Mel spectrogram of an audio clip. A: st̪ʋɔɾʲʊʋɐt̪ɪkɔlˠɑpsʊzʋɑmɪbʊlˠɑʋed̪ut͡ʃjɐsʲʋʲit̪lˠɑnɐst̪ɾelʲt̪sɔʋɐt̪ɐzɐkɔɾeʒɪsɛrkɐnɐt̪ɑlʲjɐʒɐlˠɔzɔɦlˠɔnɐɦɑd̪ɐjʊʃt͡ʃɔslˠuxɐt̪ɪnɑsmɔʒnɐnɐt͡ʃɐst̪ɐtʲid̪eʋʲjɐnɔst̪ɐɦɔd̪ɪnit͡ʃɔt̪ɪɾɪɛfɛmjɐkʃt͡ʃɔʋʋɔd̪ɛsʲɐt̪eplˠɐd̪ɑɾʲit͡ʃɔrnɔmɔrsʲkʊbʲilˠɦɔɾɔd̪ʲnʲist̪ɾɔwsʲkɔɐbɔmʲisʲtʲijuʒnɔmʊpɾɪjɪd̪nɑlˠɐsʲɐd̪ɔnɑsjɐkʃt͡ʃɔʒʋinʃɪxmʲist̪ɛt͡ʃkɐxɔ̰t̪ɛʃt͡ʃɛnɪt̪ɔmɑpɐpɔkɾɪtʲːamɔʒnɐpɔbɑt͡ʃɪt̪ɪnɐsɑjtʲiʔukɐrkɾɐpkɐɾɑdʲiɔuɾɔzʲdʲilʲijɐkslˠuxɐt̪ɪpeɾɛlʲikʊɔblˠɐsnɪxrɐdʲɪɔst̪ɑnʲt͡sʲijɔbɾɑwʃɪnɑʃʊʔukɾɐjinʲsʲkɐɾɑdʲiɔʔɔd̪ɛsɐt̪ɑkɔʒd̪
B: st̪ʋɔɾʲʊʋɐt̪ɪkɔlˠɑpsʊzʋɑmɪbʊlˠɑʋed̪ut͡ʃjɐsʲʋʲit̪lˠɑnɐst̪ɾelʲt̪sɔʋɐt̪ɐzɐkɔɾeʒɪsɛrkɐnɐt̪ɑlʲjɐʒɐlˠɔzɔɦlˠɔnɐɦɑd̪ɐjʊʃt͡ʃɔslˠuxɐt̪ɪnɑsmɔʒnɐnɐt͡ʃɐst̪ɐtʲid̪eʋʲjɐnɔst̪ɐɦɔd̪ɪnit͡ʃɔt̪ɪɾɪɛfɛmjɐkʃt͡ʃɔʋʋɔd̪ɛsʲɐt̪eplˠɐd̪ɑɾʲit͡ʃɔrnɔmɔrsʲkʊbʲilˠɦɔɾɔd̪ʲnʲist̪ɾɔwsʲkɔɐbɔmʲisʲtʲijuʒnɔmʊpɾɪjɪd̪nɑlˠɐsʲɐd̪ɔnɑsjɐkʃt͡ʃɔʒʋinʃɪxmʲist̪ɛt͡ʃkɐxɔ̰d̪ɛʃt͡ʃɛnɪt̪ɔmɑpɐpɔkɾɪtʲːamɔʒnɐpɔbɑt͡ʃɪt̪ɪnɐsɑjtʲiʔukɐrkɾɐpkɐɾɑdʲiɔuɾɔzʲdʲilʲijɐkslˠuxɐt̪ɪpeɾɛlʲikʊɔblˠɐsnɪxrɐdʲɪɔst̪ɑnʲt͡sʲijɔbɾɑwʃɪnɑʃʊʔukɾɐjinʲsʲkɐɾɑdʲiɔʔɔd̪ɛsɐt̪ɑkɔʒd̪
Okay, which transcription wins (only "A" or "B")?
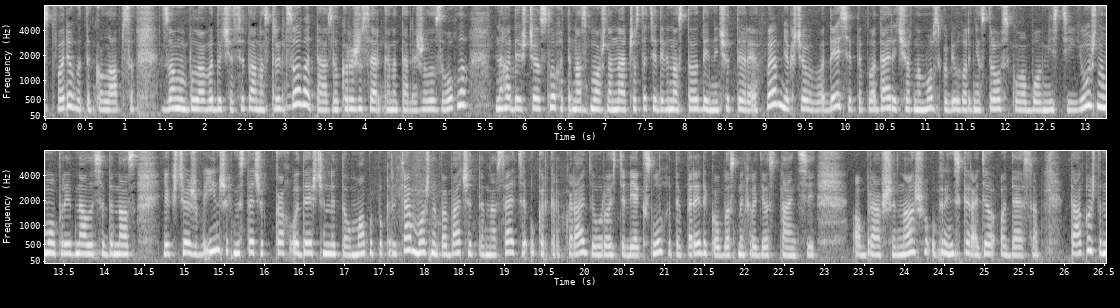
B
